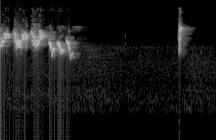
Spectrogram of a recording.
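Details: Mourning warbler singing a rolling phrase of about eight quick repeated notes that step downward in pitch over one second, then one sharp high chip after a short silence.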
